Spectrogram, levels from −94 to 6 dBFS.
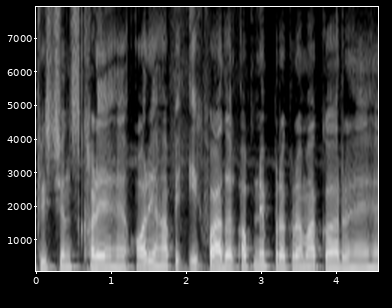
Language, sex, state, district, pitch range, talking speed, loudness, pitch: Hindi, male, Bihar, Saran, 170-185 Hz, 170 wpm, -17 LUFS, 175 Hz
